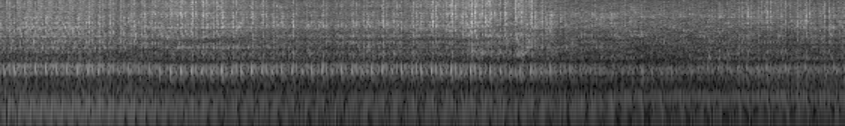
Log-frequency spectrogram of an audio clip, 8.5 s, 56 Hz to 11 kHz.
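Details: Holden red motor 173 ci (2.8 L) six, about 1971, ex-Bedford CF van, first run after years laid up: settles into an even idle of about three hundred pulses a minute, no knocks or misfires.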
